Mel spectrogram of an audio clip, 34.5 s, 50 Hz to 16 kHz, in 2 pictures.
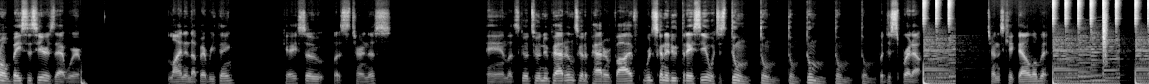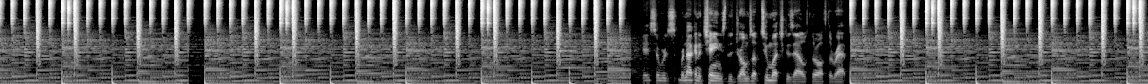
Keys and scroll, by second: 2.9 super+l, 11.0 super+s, 29.3 super+s, 31.4 super+s.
